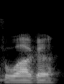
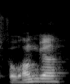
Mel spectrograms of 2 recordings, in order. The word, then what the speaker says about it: Fuaga: But the traditional pronunciation of his name is Fuanga, as is like the Polynesian, like those island traditions of there is that A before a consonant in the middle of a name. The AG is Ung.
